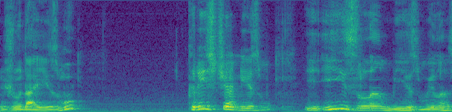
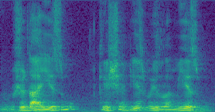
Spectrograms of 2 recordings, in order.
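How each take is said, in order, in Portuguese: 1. A lista é dita em ritmo lento. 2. A lista é dita em ritmo rápido.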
